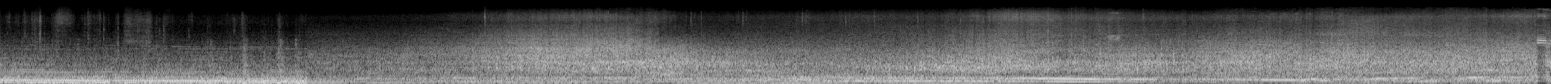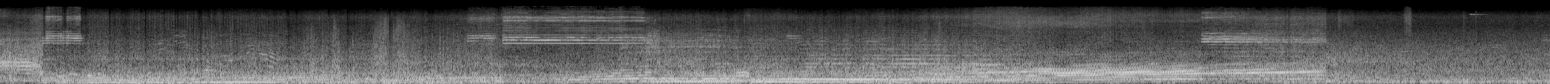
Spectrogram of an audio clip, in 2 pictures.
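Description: Ferrari sports-car engines revving and accelerating, the pitch climbing and dropping again and again, in a string of separate clips. The first is heard from inside the cabin. Short high-pitched sounds come in briefly about two-thirds of the way through and again near the end.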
